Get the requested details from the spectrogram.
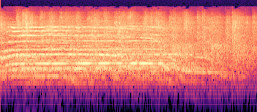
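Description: A crowd cheers and whoops loudly for a couple of seconds in answer to a call for Evil Geniuses fans, a dense wash of high-pitched voices that holds steady before tapering off slightly at the end.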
